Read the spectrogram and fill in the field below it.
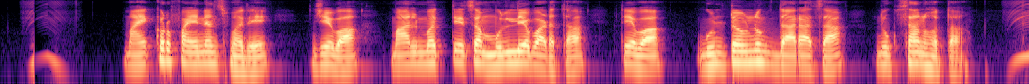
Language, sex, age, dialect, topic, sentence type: Marathi, male, 18-24, Southern Konkan, banking, statement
